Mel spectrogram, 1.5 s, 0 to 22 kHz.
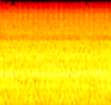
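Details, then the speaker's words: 1997 Land Rover Discovery 1, first start, started by jumping the starter with original ECU, engine oil low: steady idle with fast light ticking from the top end; tappets a little noisy. "well taffets are a little bit bad but hey didn't take much going did it"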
